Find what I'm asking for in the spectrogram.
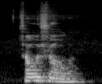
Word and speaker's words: Çavuşoğlu: And this went right over my head, but it was the Turkish Foreign Minister uh, Çavuşoğlu. Am I saying that correctly? – Çavuşoğlu.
